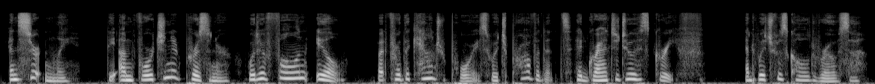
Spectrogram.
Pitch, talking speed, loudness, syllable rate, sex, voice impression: 205 Hz, 170 wpm, -20 LUFS, 5.8 syllables/s, female, feminine, adult-like, relaxed, slightly bright, soft, raspy, intellectual, calm, friendly, reassuring, elegant, kind, modest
